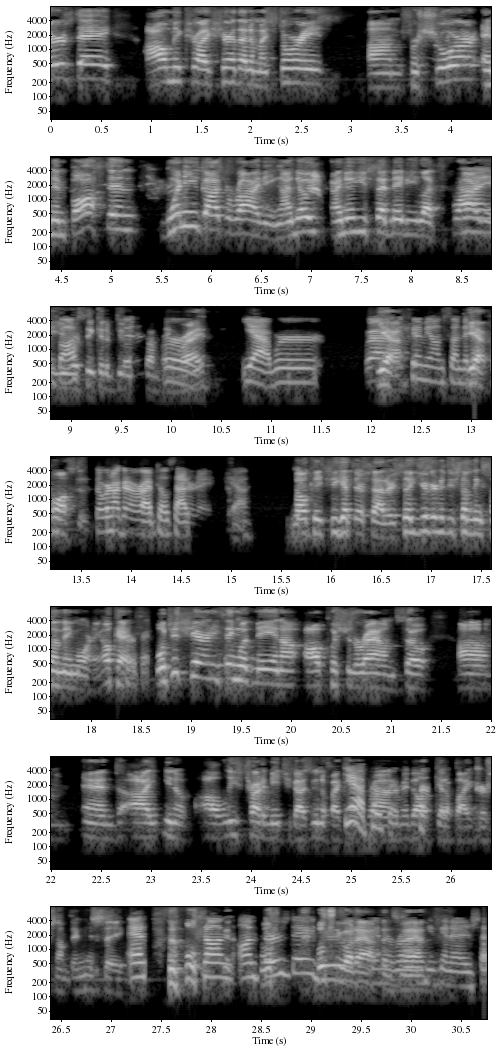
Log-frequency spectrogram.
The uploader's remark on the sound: This conversation is from an IG live I hosted.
